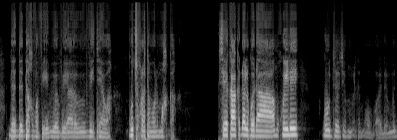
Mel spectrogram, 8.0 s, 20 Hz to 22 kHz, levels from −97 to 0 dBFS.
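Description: Throughout, the speech sounds grainy and rough, likely from Opus compression at a rate fitting about 16 kbps; a spectrogram shows noise-filled bands reaching about 20.2 kHz.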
